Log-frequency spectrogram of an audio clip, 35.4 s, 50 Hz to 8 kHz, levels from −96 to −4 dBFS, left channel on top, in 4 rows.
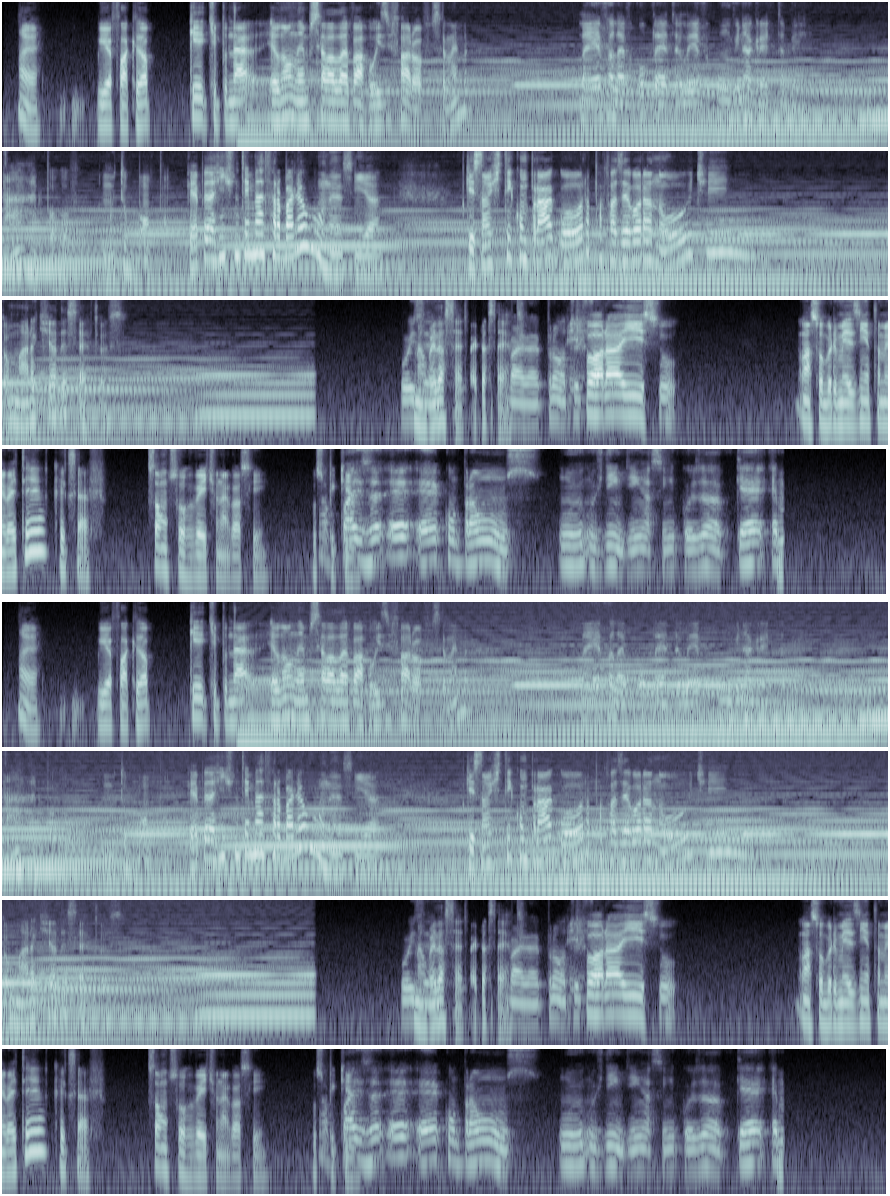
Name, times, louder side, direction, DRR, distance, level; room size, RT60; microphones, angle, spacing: voice 1, 1.0-1.5 1.9-4.7 8.9-9.5 9.9-10.4 10.7-13.2 13.5-16.5 17.7-18.9 21.8-22.8 23.4-24.4 25.7-27.6 28.0-29.2 29.7-30.1 34.3-34.4, left 4 dB, 25° left, 0.4 m, -24 dB
sound 1, 2.3-20.9, right 3 dB, 75° right, 1.1 m, -28 dB
voice 2, 5.8-8.1 21.7-22.2 22.8-23.9 29.7-34.4, left 3 dB, 85° left, 1.9 m, -29 dB
head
